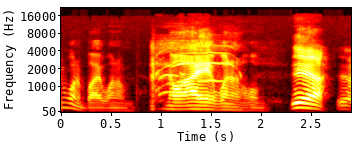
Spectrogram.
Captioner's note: laughs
